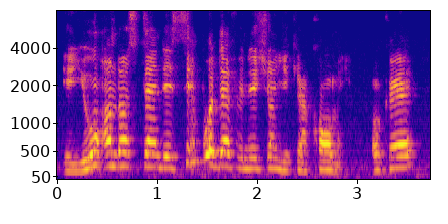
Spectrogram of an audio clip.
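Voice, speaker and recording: West african guy doing a promo on a talk show, high sharp voice, really hammers his points. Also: expressive, fairly quick. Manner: emphatic, repeats himself for clarity. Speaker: co-host and immigration consultant.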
